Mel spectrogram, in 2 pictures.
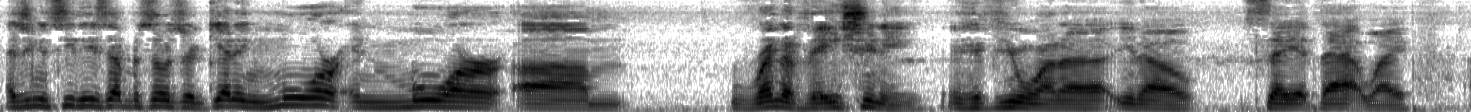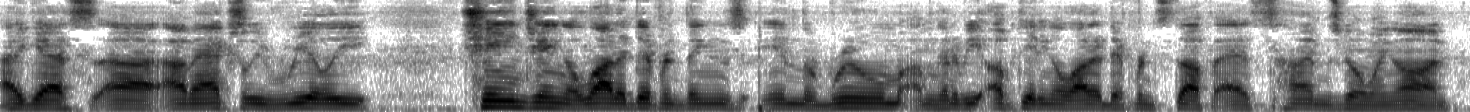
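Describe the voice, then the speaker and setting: A man in his thirties hosting a casual toy collecting vlog in a relaxed, chatty way with plenty of fillers, filmed at home on a camera held at arm's length. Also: medium pitch, moderate pace. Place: home toy room, in front of green screen.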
